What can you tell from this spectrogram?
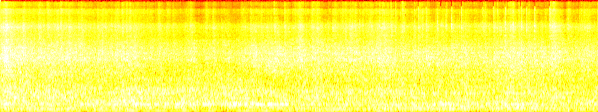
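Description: Loud continuous rattling clatter with a rough rumble underneath, steady with no speed change; worn drive-end bearing on the blower.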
